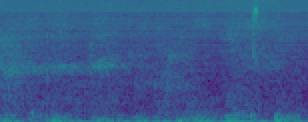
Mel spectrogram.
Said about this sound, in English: I'm just looking at our kids leader coming in as I hear all the footsteps running around.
